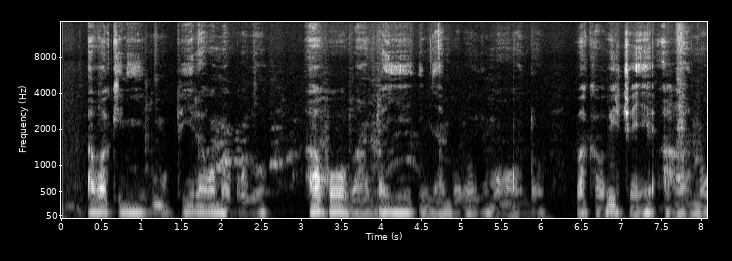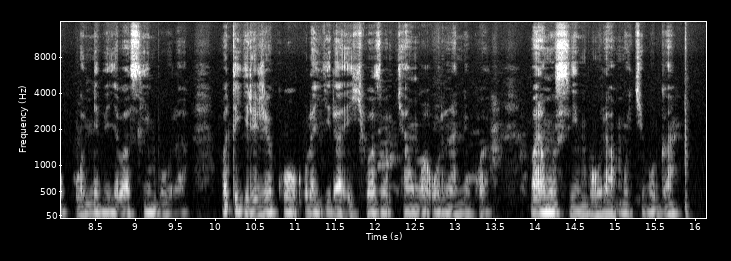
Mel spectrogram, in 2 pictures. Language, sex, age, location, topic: Kinyarwanda, male, 18-24, Nyagatare, government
